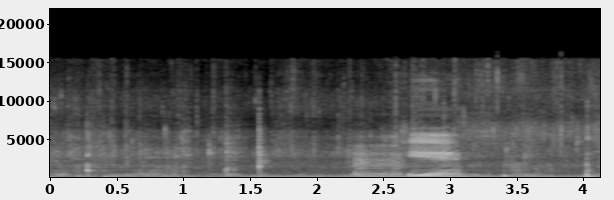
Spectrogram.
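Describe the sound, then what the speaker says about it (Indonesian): Onions sizzle steadily in hot oil for nasi goreng, stirred with light scraping close by, while a voice speaks briefly. "Okey, minyak ni dah panas. Boleh masukkan bawang."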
